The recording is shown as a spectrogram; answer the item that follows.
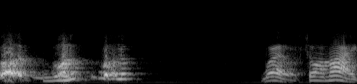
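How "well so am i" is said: crying out, called out. Bilbo answers Gollum, who has just said he is lost; crying out. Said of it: "cried Bilbo".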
